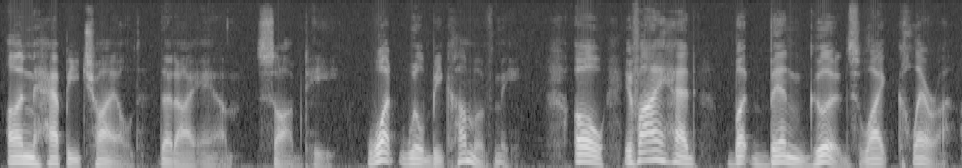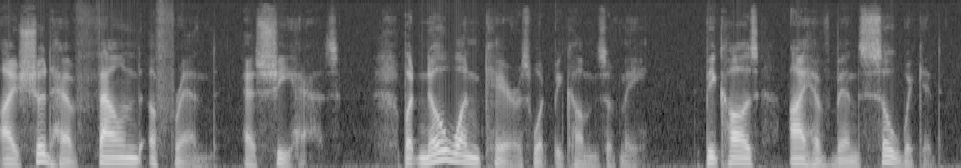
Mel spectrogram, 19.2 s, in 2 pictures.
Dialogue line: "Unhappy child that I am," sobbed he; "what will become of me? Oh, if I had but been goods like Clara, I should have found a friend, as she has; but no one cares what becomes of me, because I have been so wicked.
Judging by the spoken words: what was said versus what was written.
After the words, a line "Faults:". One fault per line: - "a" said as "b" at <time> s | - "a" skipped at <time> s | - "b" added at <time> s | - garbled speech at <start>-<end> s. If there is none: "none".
"Unhappy child that I am," sobbed he; "what will become of me? Oh, if I had but been goods like Clara, I should have found a friend, as she has; but no one cares what becomes of me, because I have been so wicked.
Faults:
none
